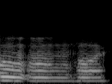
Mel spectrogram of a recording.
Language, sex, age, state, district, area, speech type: Assamese, female, 60+, Assam, Tinsukia, rural, conversation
